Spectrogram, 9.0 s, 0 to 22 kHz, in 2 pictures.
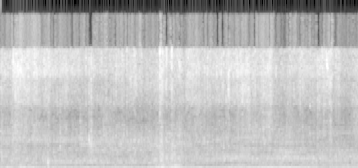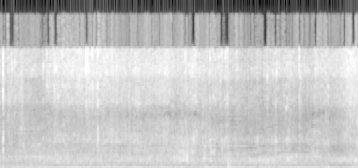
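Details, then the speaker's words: Ryobi 40V 20-inch electric lawn mower after 4 years' use, chewing up leaves and roots: steady low motor and blade hum with slight dip as it bites in; smooth, even, healthy running under load. "so just listen to that that's roots some hardwood flooring that i was using long story how it ended up here"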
